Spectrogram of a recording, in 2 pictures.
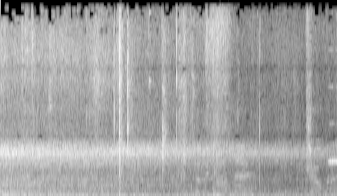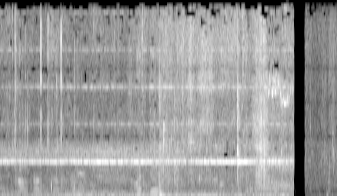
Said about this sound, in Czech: Takže pokračuju, já jsem nastupovala do šaliny, já se omlouvám, musela se něco vyřídit.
